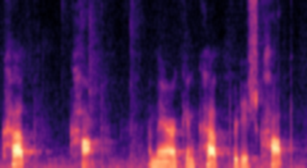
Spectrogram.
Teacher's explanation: uh has a very low position in comparison with most forms of American English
